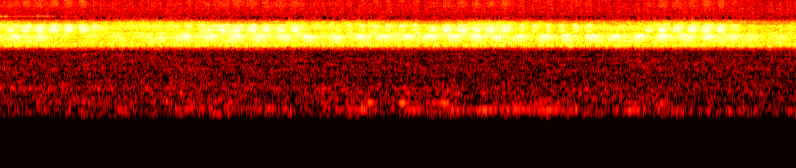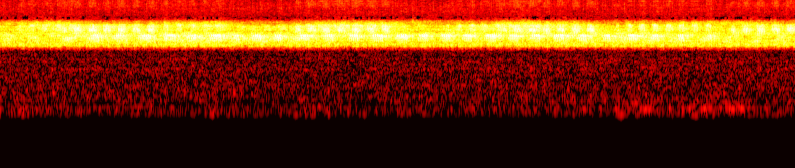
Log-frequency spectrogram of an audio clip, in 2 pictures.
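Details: Grass insects on an August summer night keep up a thick, high, ringing chorus of fast pulsed chirps, dipping briefly in loudness midway before swelling again.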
